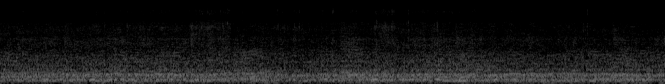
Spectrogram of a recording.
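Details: Dense droning of many kept bees, raised by a beekeeper, forms an unbroken, even hum with no pauses, a low steady tone and a thin high whine in the background.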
